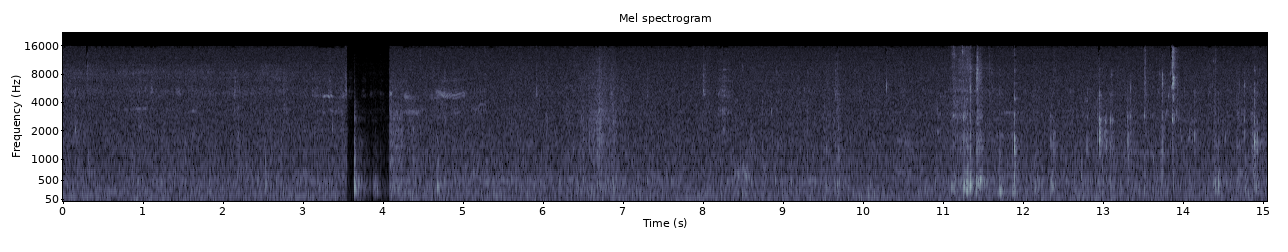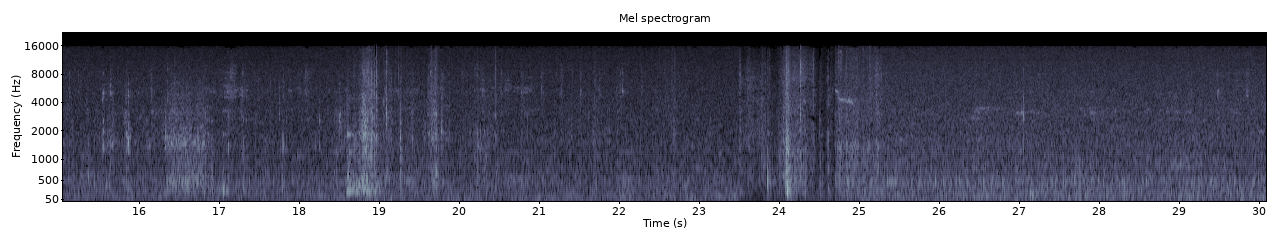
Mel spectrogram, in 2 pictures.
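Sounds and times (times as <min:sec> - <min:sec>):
paper and cardboard rustling: 0:06.3 - 0:07.1, 0:18.2 - 0:25.5
chewing food: 0:08.0 - 0:23.2.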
